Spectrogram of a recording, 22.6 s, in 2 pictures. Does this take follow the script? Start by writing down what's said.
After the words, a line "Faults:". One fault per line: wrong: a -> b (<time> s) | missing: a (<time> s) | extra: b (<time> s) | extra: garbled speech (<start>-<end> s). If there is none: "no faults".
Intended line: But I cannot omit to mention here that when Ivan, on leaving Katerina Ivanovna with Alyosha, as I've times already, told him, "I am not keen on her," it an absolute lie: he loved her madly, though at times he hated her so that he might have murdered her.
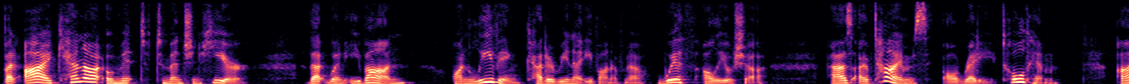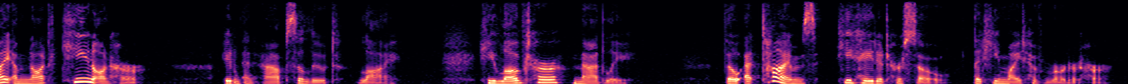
But I cannot omit to mention here that when Ivan, on leaving Katerina Ivanovna with Alyosha, as I've times already, told him, "I am not keen on her," it an absolute lie: he loved her madly, though at times he hated her so that he might have murdered her.
Faults:
no faults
